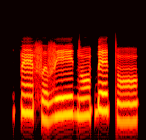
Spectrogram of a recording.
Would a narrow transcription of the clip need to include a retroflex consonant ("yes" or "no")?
no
